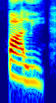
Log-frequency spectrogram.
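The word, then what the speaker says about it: parley: or meeting is called Pali. Here the R is silent. Okay, so they'll have a Pali.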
